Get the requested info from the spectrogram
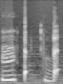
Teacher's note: está el punto bilabial, que básicamente es m, p, b.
